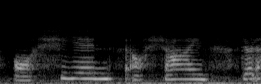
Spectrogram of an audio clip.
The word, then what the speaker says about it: Shein: I bought some items from a company called Shein or Shein or Shine. I don't know how you're meant to pronounce it, but I say Shein.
